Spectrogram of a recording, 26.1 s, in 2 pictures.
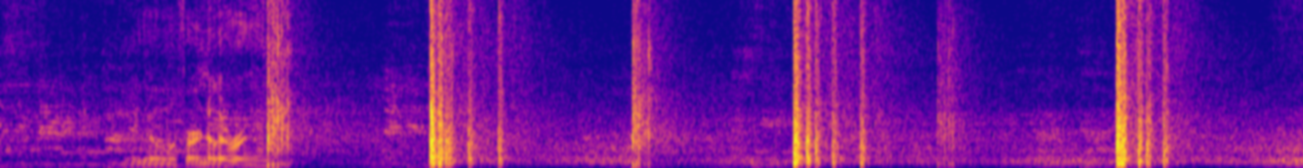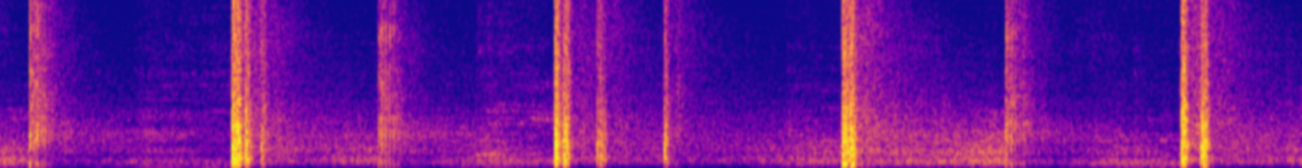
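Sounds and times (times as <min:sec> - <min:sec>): firework bangs: 0:01.6 - 0:26.0
single firework pop: 0:23.0 - 0:23.5.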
